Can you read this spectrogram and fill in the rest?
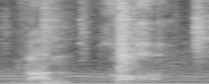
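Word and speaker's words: Van Gogh: Also, a a Dutch colleague of mine told me today that it's actually pronounced van or van. Is that the painter from uh from Netherlands? Van Ho.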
